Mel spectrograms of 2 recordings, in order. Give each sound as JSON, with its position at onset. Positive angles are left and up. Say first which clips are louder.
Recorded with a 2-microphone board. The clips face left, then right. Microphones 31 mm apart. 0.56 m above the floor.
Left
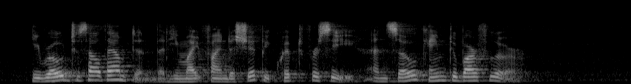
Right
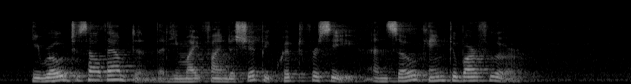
{"t": 0.3, "sound": "a man speaking", "louder": "left 2 dB", "side_deg": 25, "distance_m": 0.7}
